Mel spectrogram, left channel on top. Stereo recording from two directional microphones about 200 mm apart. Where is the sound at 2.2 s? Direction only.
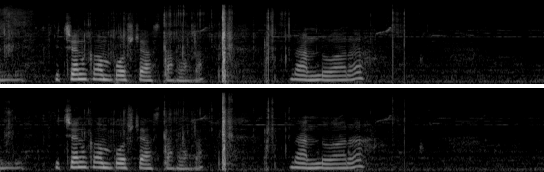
30° left (ahead or behind).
